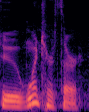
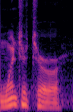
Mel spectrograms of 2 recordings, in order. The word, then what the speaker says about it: Winterthur: to go up - winterthur really yeah yep you pronounced that correctly no actually I think it's like a winter tour I think what really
